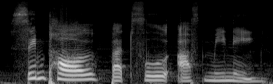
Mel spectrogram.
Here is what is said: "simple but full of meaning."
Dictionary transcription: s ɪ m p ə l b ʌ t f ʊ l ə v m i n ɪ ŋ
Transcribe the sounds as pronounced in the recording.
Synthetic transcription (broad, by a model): s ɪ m p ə l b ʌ t f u l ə f m i n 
